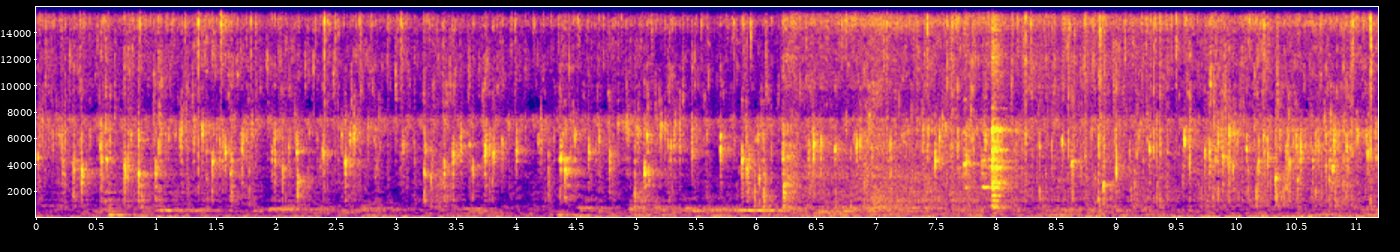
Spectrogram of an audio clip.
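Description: Egg-coated potato and chicken cutlets shallow-frying in hot oil in an aluminium pan, a steady crackling sizzle. About eight seconds in there is a single sharp click, the loudest sound.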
